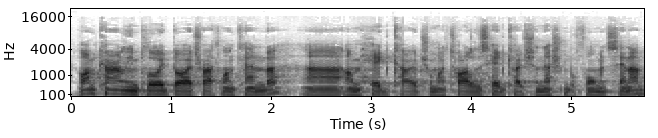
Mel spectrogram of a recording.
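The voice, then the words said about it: Australian accent. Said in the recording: “I'm an Australian, as you'll tell by my accent”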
